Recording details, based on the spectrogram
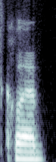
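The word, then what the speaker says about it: Kleeb: It's spelled Klebe, but it's Klebb.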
